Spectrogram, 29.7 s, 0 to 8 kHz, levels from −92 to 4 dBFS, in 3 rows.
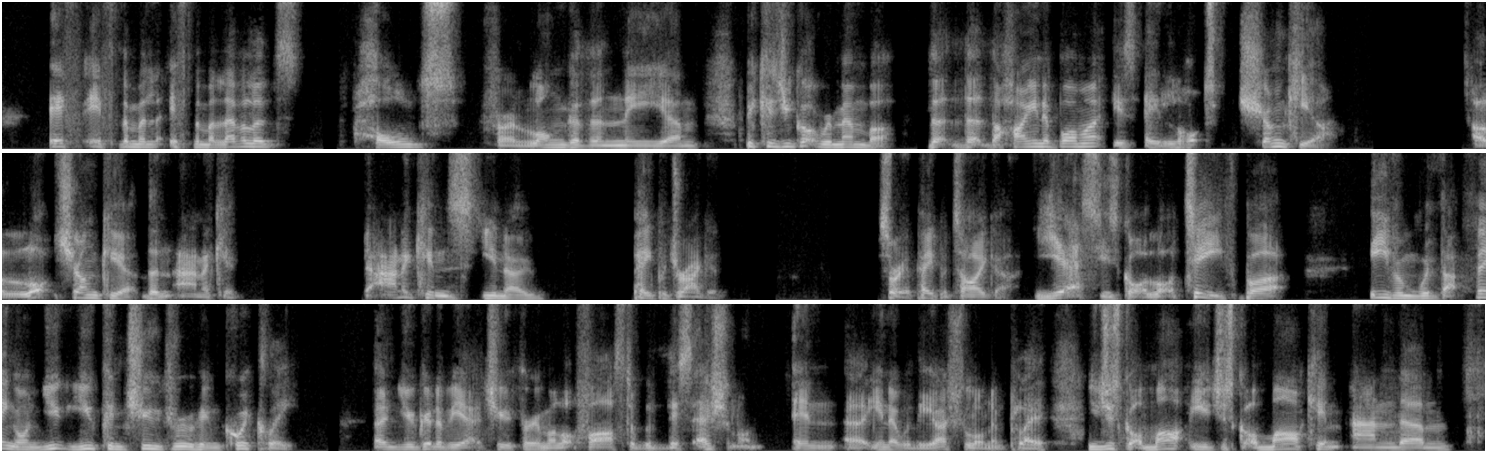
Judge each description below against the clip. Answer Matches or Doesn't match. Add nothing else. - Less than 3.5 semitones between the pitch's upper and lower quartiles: Doesn't match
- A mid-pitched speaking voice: Doesn't match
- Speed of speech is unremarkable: Matches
